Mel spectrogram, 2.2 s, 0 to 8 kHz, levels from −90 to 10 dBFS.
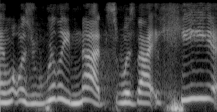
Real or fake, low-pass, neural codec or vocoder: fake; 7.2 kHz; codec, 24 kHz, 6 kbps, HILCodec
